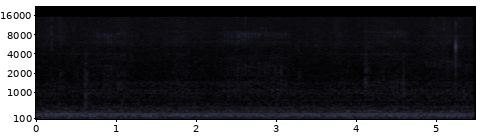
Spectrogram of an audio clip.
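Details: Domestic cat described as itchy, giving a continuous low, even purr with a faint pulsing rumble and a few soft clicks over the top.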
